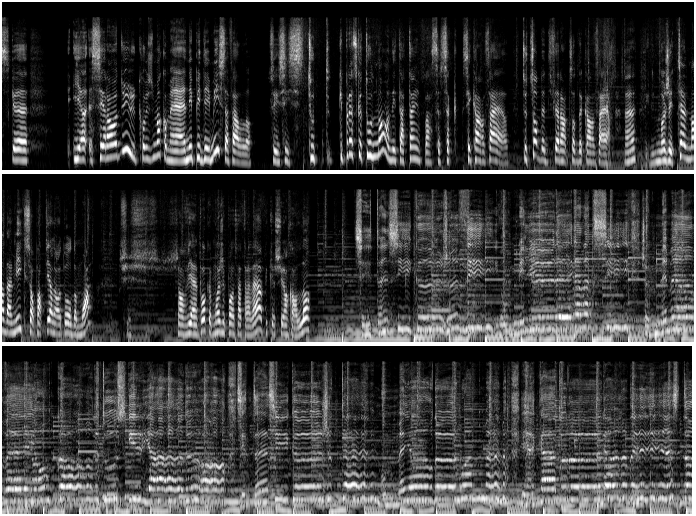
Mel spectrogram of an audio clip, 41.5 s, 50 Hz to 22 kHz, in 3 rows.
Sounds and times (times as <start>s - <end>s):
Speech: 0.0s - 0.6s, 1.3s - 20.0s
Music: 8.6s - 41.4s.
